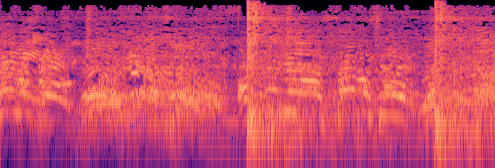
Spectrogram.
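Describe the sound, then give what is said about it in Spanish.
Firecrackers or bombas de palenque crack twice, sharp and loud, over a large crowd chanting rhythmic slogans at a street protest for industrial jobs. “Ahí están con las bombas de palenque o los petardos, en fin, todos los espectáculos que también suelen llevar de pirotecnia en este tipo de manifestaciones y concentraciones”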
